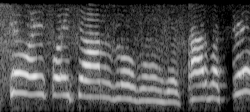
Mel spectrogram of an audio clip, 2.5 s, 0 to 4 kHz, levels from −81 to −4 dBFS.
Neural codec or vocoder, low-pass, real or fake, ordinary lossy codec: vocoder, 44.1 kHz, 128 mel bands, Pupu-Vocoder; 3.6 kHz; fake; none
